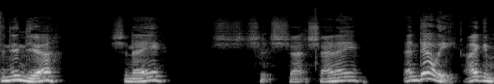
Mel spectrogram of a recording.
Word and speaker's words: Chennai: And then for mine, it's going to be Tokyo and Go ahead, pronounce it, Ed. You all looked at me like I know what I'm talking about. Chennai.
